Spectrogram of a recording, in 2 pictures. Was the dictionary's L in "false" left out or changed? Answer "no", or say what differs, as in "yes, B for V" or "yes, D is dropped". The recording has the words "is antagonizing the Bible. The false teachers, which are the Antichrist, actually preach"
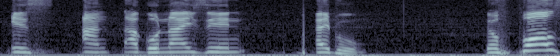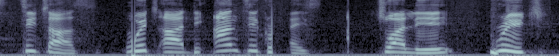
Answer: no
